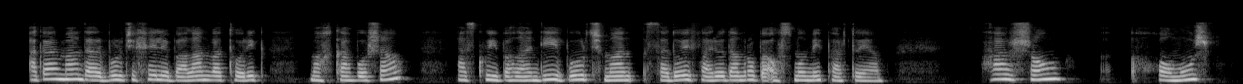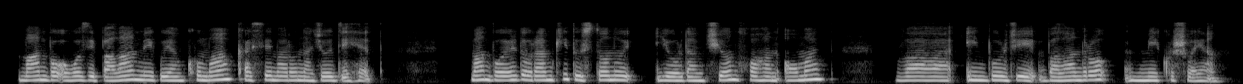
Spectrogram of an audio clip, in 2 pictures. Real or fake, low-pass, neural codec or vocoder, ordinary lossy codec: real; 7.2 kHz; none; AAC, 48 kbps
